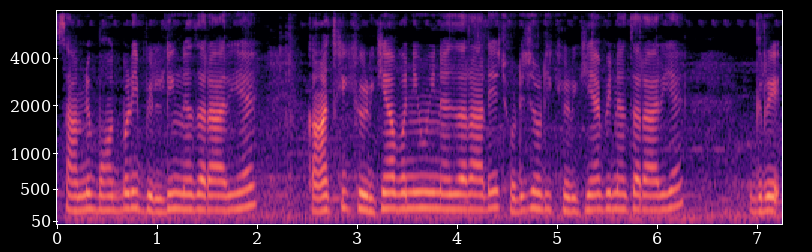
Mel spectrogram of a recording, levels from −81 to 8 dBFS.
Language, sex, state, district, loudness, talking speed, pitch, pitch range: Hindi, male, Chhattisgarh, Raipur, -18 LUFS, 225 wpm, 215 Hz, 205-225 Hz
